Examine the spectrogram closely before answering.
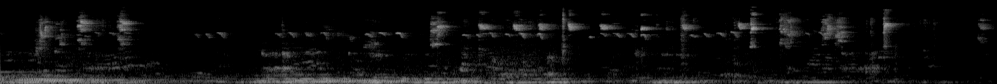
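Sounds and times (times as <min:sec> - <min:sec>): lovebird chirping: 0:00.1 - 0:09.1.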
